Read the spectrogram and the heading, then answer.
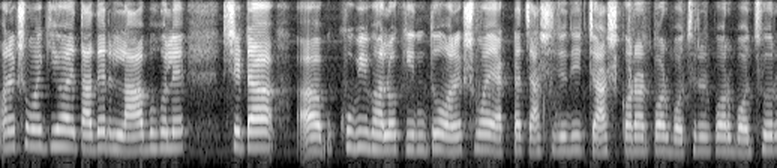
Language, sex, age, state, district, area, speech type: Bengali, female, 30-45, West Bengal, South 24 Parganas, rural, spontaneous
